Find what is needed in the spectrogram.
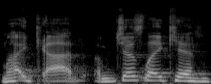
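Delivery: very slow, drawn-out, blubbering fake crying. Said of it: "And he starts weeping".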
